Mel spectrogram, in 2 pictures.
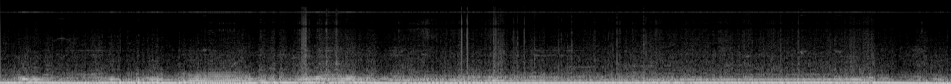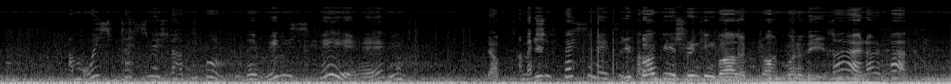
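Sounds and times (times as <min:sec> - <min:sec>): sports car engine pulling away: 0:00.0 - 0:10.5.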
